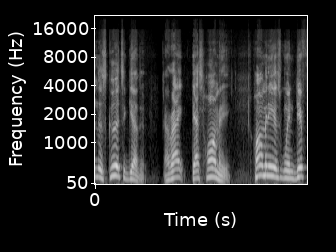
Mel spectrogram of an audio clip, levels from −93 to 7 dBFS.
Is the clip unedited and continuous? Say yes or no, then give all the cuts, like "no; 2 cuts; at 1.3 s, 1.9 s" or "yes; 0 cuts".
yes; 0 cuts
